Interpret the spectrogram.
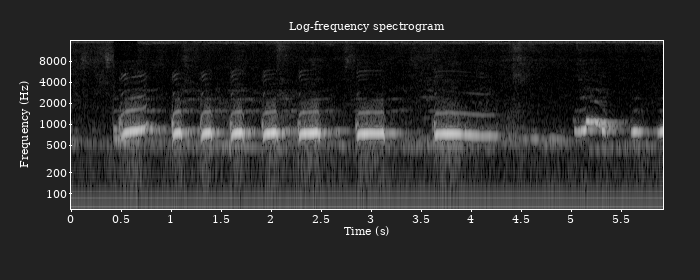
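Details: Loud-voiced Bangkok-type zebra dove in energetic song: a rapid burst of about seven crisp, evenly pitched coos, then three longer sustained notes, and a softer wavering tail.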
